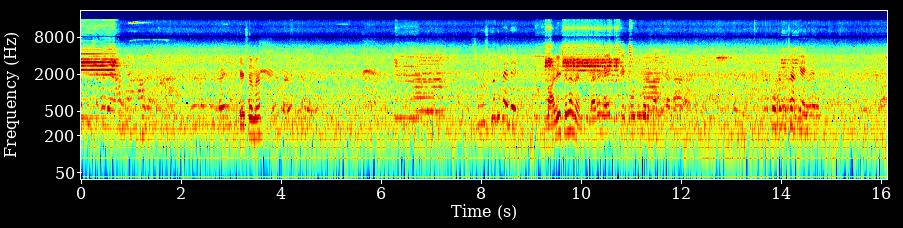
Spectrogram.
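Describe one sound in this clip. Several adult men talk and call out at once.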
